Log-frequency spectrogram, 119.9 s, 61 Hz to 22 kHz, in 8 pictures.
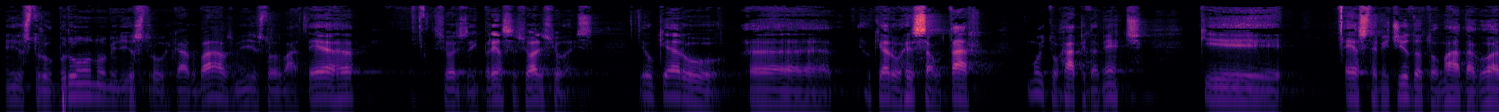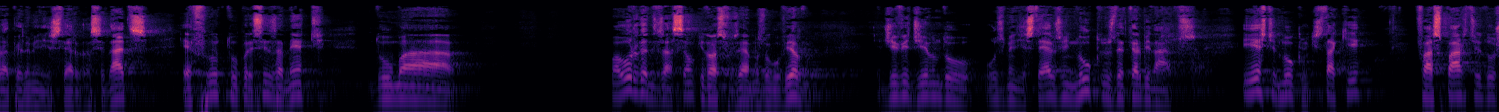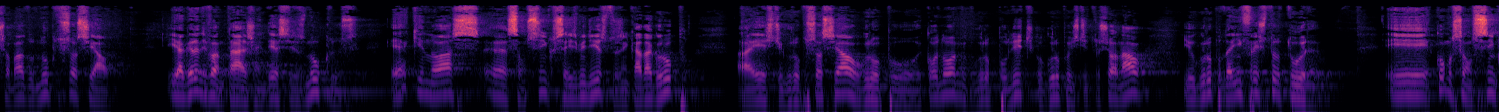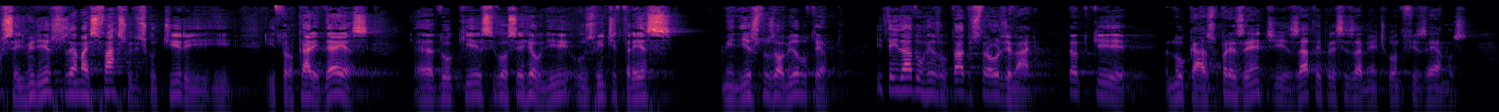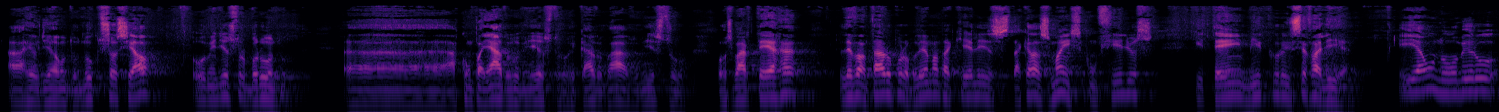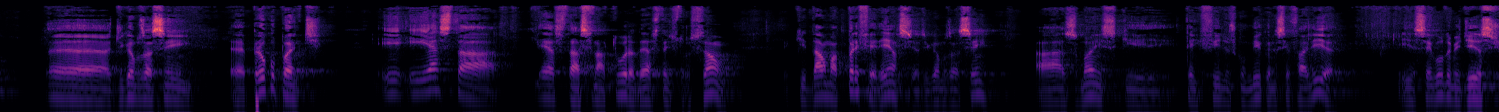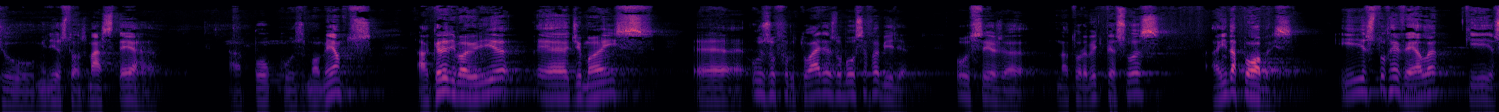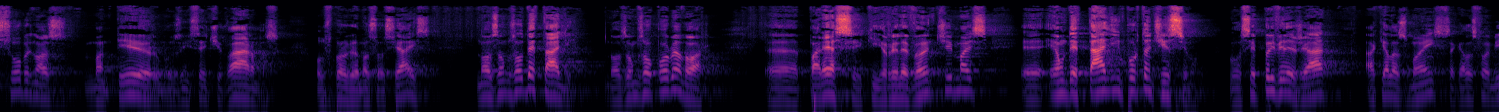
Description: Áudio do discurso do presidente da República em exercício, Michel Temer, durante cerimônia de anúncio de nova norma do Programa Minha Casa Minha Vida (04min35s) - Brasília/DF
